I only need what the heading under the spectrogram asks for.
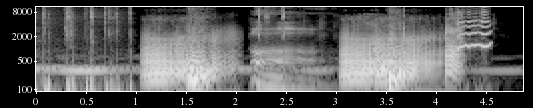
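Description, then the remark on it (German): Two long, loud, buzzing farts, the second ending in a squeaky high-pitched rise, follow a few short rattling pops. A brief exclamation from a voice comes near the end. “Bitte nicht so laut, …, das geht oh. auch leise”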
